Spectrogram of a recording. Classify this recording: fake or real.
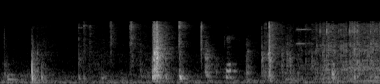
real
